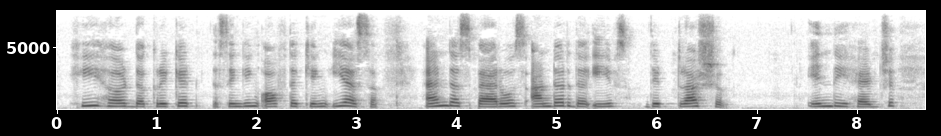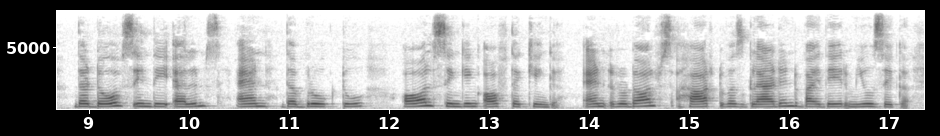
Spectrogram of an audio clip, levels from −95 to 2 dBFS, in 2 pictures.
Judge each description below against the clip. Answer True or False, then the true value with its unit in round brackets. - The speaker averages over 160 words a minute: False (145 wpm)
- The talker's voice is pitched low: False (230 Hz)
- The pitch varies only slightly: True (2.0 semitones)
